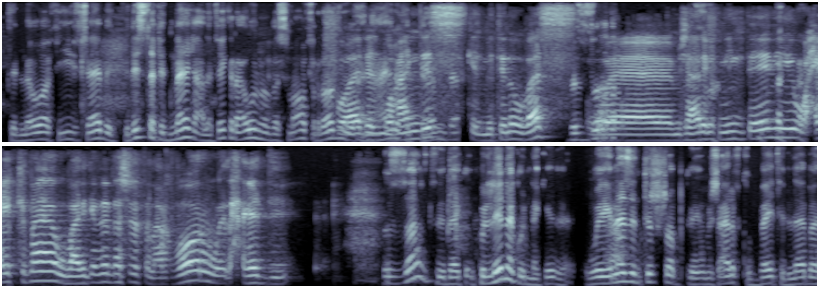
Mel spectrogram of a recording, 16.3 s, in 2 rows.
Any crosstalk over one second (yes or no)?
yes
